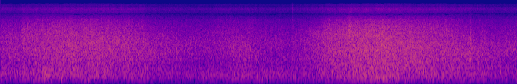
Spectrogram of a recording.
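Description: Surf rolls and breaks onto the shallow, flat beach at Hornsea North on the Holderness coast, a steady broadband wash that swells louder toward the end, mixed with wind buffeting.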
